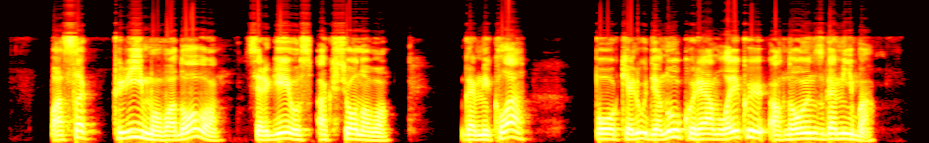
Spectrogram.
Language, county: Lithuanian, Panevėžys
